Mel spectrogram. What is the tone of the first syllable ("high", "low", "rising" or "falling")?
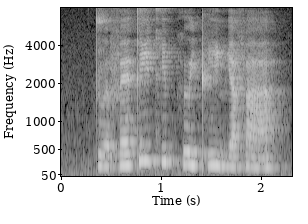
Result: low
